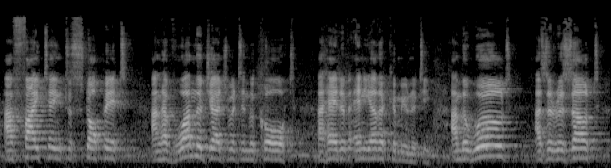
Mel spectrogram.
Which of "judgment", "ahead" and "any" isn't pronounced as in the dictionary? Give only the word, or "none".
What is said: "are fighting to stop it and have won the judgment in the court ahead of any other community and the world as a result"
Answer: none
